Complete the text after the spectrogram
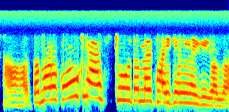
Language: Odia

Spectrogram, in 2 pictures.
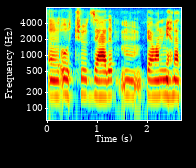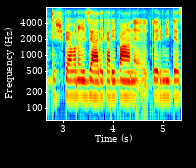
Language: Kashmiri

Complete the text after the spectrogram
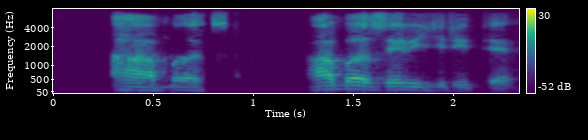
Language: Gujarati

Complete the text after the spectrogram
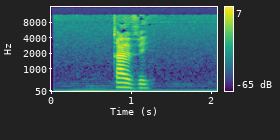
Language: Aja (Benin)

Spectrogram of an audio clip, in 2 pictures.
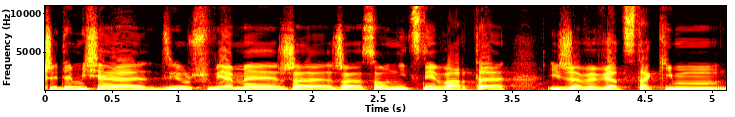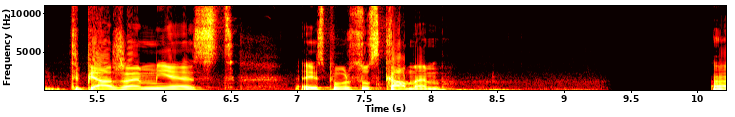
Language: Polish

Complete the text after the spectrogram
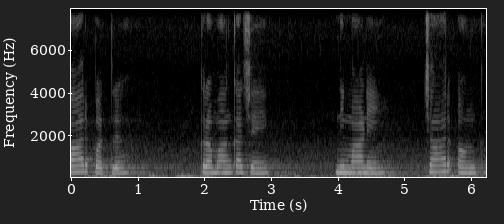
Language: Konkani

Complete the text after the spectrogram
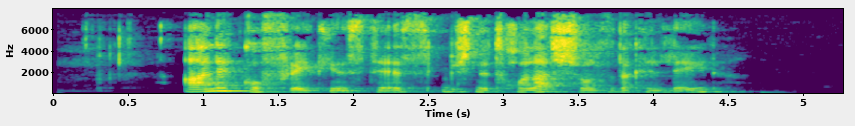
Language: Maltese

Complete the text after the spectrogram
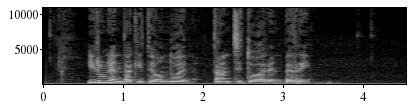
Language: Basque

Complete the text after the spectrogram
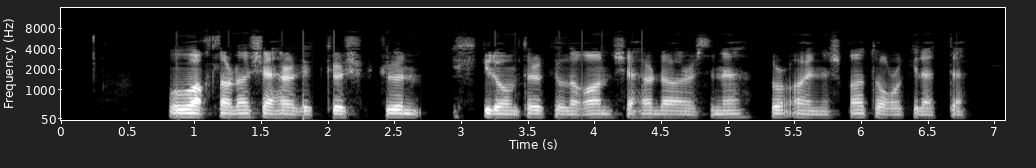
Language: Uyghur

